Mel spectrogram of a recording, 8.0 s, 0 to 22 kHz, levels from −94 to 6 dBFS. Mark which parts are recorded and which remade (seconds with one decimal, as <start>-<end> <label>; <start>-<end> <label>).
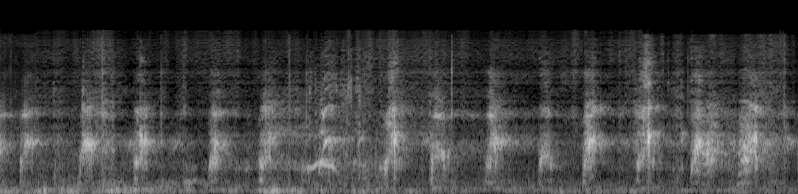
0.0-3.1 remade; 3.1-3.8 recorded; 3.8-8.0 remade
